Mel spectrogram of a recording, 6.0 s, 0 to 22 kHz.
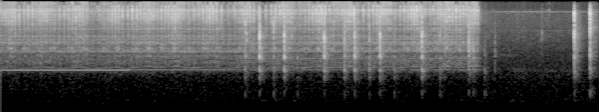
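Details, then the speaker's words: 3D printer pen loading its own supplied filament while hot: the motor throttles up and down with high, uneven ratcheting clicks in bursts. It is struggling and barely feeds filament out of the end. "Oh, it's started to feed out the end. But it sounds like it's struggling so badly."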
